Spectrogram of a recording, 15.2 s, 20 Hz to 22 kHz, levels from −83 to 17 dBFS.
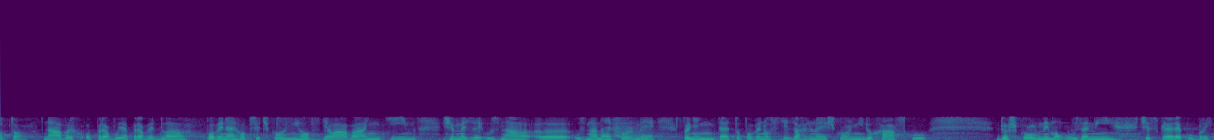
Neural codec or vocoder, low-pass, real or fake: vocoder, 24 kHz, 100 mel bands, Vocos; 3.6 kHz; fake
